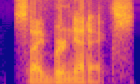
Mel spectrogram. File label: "cybernetics", American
